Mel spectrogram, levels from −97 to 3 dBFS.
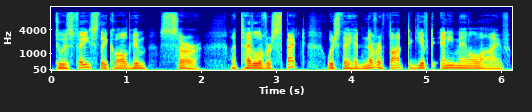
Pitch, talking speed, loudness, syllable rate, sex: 120 Hz, 215 wpm, -19 LUFS, 5.6 syllables/s, male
